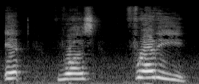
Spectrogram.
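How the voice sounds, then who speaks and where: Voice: mid-range voice, lively intonation, a little mellow, voice pushed up. A reader voicing a trembling, haunted teenage girl. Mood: shaken. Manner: tremulous, slow, pleading. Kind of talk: audiobook character voice.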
